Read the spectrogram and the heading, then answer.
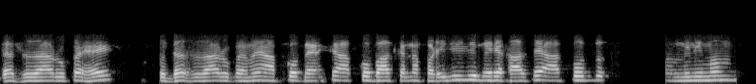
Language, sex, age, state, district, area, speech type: Urdu, male, 45-60, Uttar Pradesh, Rampur, urban, conversation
